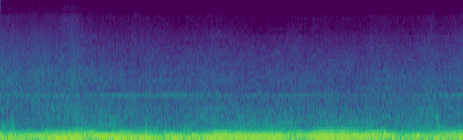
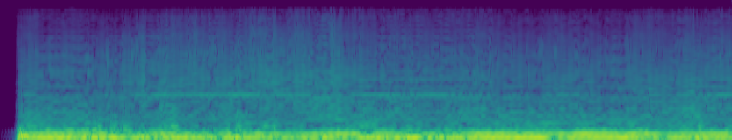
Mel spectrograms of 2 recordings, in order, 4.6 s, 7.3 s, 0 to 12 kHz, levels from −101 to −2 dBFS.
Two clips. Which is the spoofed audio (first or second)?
second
